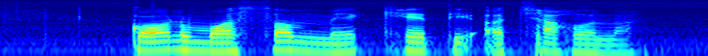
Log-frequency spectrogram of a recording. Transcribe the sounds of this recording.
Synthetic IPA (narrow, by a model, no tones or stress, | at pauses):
kɔːnmɔsəmːẽkʰeːt̪iʔətːʃʰaɦoːla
